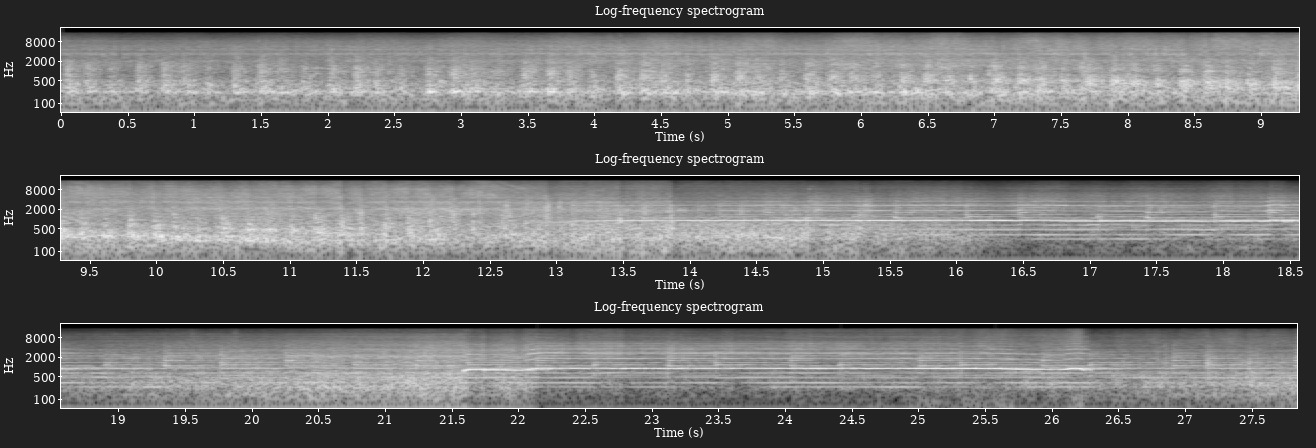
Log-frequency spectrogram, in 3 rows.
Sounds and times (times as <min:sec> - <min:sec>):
Clickety-clack: 0:00.0 - 0:15.7
Railroad car, train wagon: 0:00.0 - 0:27.8
Train horn: 0:12.9 - 0:19.0, 0:21.6 - 0:27.0.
